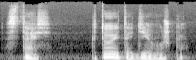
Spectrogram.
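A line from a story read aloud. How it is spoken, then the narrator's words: Quiet question, wife. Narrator (Russian): тихо спросила меня жена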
